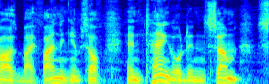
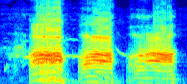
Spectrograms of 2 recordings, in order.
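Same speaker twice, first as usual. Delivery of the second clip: much louder, higher booming ha ha ha; roaring laugh; 6 semitones higher, 14 dB louder, much slower than usual. A narrator's reading. Lion roaring with laughter at the gnat. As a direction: bellow the laugh out. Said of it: "roared the lion".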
